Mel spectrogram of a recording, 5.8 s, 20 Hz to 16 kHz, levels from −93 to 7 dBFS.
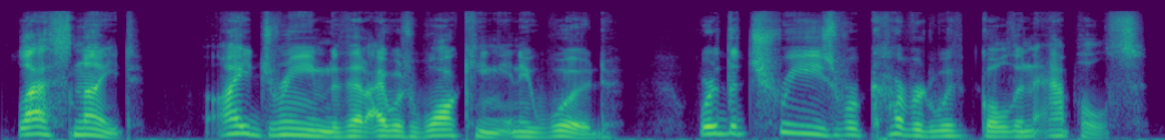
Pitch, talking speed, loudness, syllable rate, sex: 145 Hz, 195 wpm, -22 LUFS, 5.5 syllables/s, male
